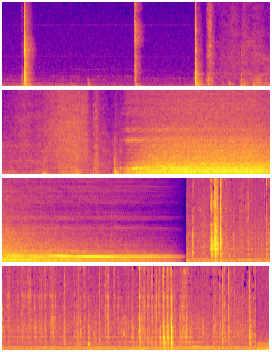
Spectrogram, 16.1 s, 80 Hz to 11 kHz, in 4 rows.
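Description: A few clicks on the Vevor 5 kW diesel heater's controller, then the heater starting up: its blower fan whirs up and its whine glides down in pitch for about five seconds before cutting off suddenly. Faint handling clicks follow.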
